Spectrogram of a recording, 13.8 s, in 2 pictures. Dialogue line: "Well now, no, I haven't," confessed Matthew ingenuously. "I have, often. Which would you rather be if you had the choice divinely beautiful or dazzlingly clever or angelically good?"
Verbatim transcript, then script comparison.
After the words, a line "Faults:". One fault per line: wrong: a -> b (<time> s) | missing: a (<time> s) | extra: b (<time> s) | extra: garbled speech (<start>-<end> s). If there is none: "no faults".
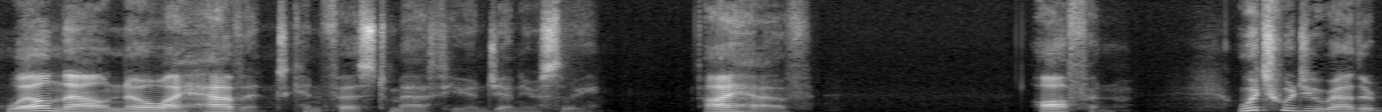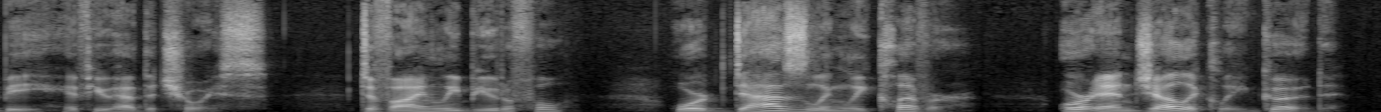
"Well now, no, I haven't," confessed Matthew ingenuously. "I have, often. Which would you rather be if you had the choice divinely beautiful or dazzlingly clever or angelically good?"
Faults:
no faults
